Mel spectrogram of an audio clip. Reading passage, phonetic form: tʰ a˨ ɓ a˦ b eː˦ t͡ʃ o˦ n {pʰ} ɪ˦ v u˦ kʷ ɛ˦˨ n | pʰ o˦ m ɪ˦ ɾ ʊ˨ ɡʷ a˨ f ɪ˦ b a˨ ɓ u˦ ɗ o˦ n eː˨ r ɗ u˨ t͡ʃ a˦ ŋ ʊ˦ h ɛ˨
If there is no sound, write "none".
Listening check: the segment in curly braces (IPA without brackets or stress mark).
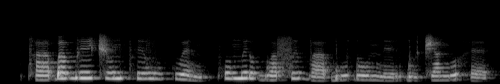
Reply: pʰ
